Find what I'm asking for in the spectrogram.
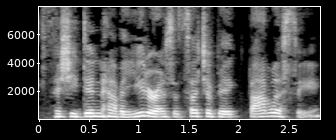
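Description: Speaking at a very fast pace, a woman keeps her intonation fairly even. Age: 50s. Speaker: gynecologist and author. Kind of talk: interview. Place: home room.

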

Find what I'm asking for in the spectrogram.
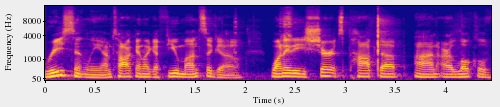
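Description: The voice carries an American accent and ordinary pitch variation over light background noise. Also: man. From US Upper Midwest, Minnesota/Wisconsin area. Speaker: podcast host. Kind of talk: casual interview chat. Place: home room. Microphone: studio mic.

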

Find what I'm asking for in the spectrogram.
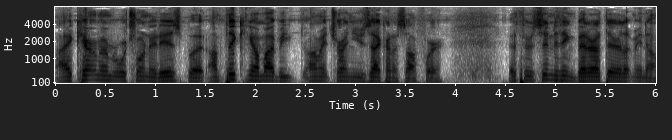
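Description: A man talks very fast at a fairly high pitch for a man. Noticeable background noise runs underneath. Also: fairly even intonation. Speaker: gaming video ranter. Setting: home recording while playing a video game.

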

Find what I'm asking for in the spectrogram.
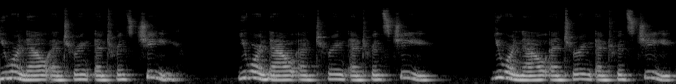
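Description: A woman puts on a robotic character voice at a fairly high pitch and moderate pace, with a slight echo. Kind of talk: literary reading. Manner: mellifluous, monotone, repetitive.

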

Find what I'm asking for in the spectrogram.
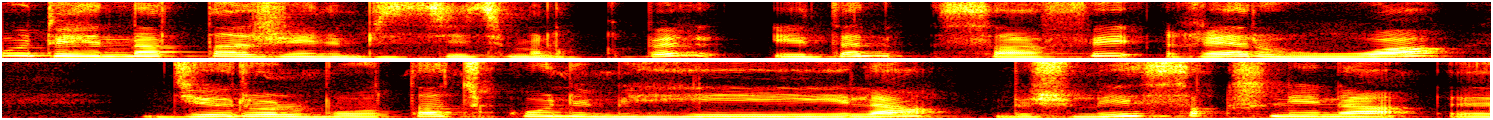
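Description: A woman with a Moroccan accent, high in pitch, at a moderate pace and with lively intonation. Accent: Moroccan Arabic (Darija). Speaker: cooking channel host. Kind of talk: cooking tutorial. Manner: casual, chatty.

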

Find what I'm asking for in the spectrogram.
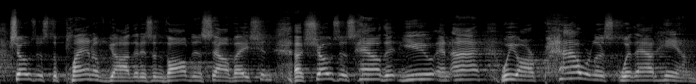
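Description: A man's high-pitched voice at a moderate pace, with ordinary pitch variation and hardly any pauses. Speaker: preacher. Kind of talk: sermon. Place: church.

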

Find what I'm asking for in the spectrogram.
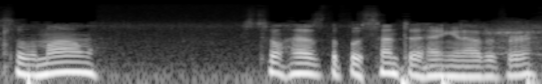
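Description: A man with a medium-pitched voice talks at moderate speed, keeping his intonation fairly even.

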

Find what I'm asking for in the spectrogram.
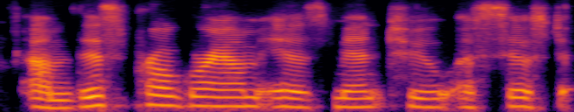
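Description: A woman speaks at a fairly slow pace, and the sound is dry with no echo. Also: quiet background. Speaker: presenter. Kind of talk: webinar presentation. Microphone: webcam.

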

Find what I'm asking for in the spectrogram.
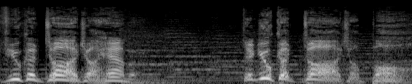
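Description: A man's cartoonish character voice at a high pitch and fairly slow pace, with clear music in the background. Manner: angry, commanding.

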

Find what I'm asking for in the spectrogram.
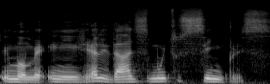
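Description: This man talks at a very slow pace with fairly even intonation. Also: quiet background. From northern Paraná, Brazil. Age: 60s. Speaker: priest. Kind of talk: interview; interview answer. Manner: halting. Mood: warm, thoughtful. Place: hall. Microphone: lapel.

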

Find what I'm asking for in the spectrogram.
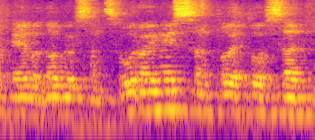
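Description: Amid light background noise and audible room echo, a man talks at a fairly slow pace with fairly even intonation. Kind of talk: personal testimony. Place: meeting room. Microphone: camera far.

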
